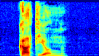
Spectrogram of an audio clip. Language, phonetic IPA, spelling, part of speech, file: Polish, [ˈkatʲjɔ̃n], kation, noun, Pl-kation.ogg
